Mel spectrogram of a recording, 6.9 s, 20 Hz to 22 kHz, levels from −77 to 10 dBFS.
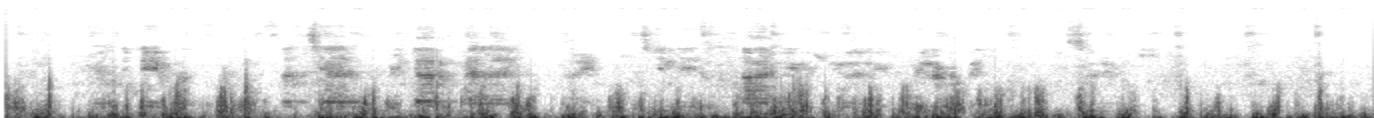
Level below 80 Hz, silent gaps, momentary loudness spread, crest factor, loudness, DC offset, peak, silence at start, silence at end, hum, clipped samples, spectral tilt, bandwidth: -14 dBFS; none; 4 LU; 12 dB; -18 LUFS; under 0.1%; -2 dBFS; 0 s; 0 s; none; under 0.1%; -9.5 dB/octave; 6.8 kHz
